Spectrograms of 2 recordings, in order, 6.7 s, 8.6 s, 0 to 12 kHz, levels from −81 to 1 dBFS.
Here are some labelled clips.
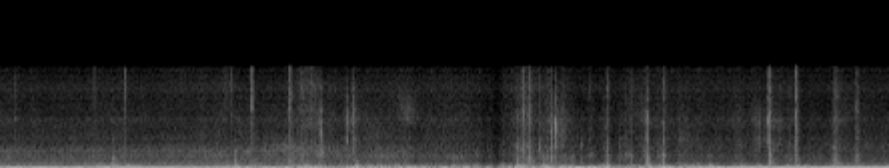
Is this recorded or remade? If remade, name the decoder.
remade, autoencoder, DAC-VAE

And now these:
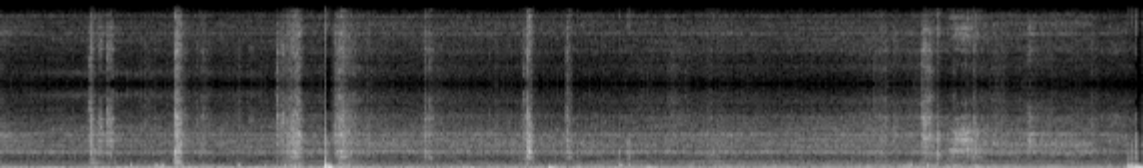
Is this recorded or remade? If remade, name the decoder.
recorded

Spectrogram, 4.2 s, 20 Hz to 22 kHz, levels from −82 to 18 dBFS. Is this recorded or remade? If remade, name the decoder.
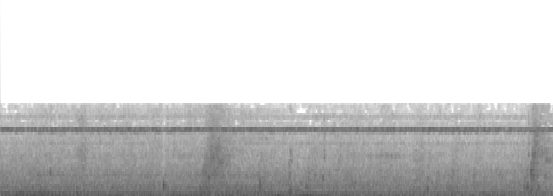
recorded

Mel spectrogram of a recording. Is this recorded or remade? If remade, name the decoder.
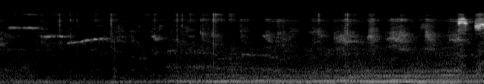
remade, codec, DAC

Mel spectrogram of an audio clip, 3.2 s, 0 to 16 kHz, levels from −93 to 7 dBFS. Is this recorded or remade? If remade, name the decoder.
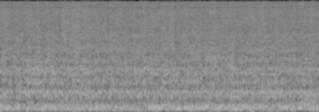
recorded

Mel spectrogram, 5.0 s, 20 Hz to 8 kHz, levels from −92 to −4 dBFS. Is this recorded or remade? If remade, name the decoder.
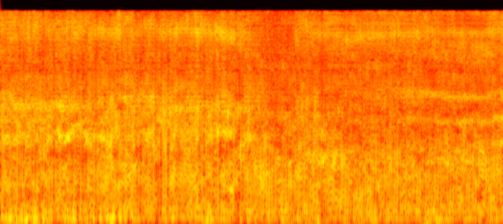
remade, vocoder, Vocos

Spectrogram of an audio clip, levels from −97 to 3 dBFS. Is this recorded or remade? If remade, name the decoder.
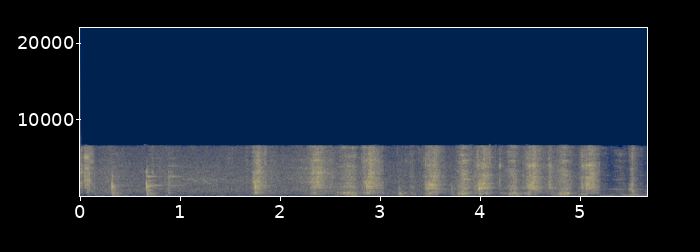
recorded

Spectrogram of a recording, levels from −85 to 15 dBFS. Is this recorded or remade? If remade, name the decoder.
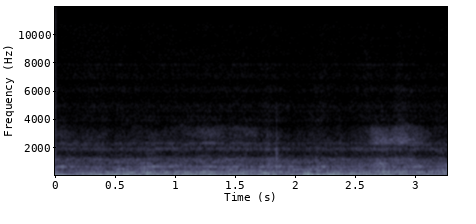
remade, codec, SNAC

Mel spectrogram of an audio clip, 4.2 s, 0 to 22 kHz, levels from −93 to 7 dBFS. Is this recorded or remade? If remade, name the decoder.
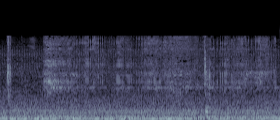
recorded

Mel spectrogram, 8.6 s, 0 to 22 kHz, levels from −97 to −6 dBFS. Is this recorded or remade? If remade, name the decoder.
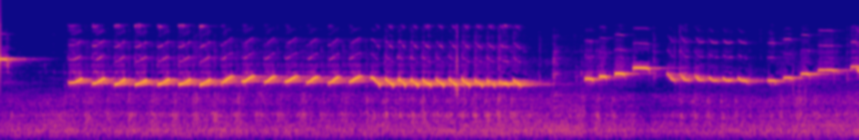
recorded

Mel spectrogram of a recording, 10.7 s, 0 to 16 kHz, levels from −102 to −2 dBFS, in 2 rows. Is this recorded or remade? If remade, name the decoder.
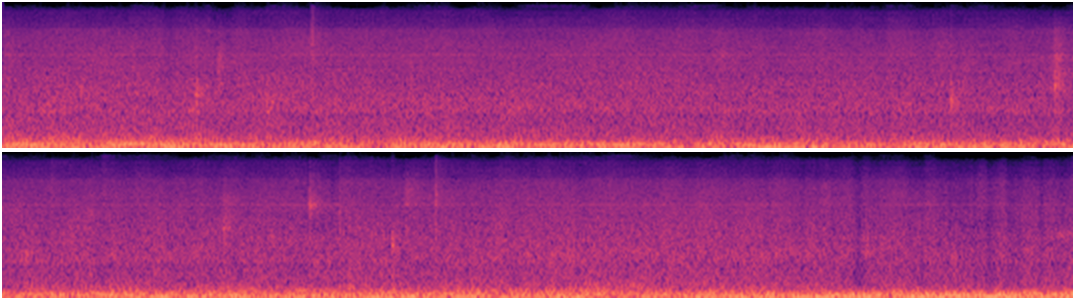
remade, autoencoder, DAC-VAE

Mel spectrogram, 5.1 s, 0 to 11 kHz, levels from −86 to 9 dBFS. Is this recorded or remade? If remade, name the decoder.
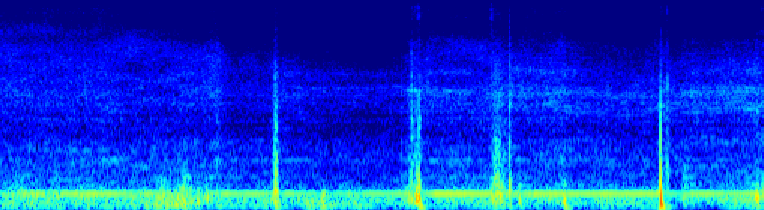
remade, codec, SNAC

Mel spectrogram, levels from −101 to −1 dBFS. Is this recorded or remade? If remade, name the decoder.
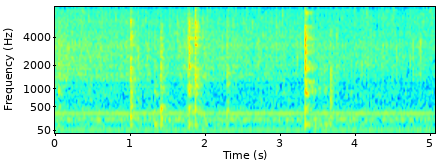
recorded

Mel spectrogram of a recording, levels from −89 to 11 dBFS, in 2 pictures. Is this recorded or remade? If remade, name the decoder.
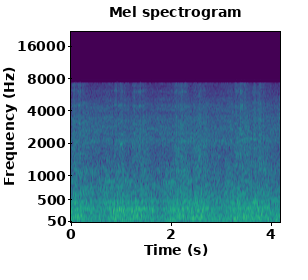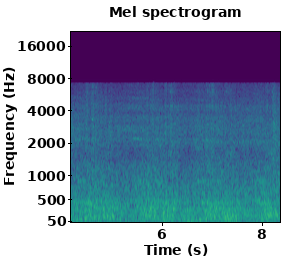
recorded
